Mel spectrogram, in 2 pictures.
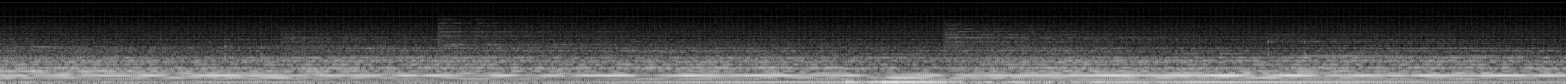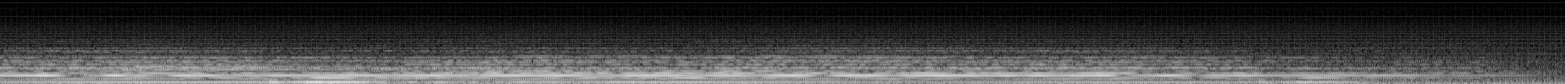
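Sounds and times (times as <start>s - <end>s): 
Rife frequency rhythmic tones: 0.0s - 17.8s
ambient sound: 0.0s - 31.3s.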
